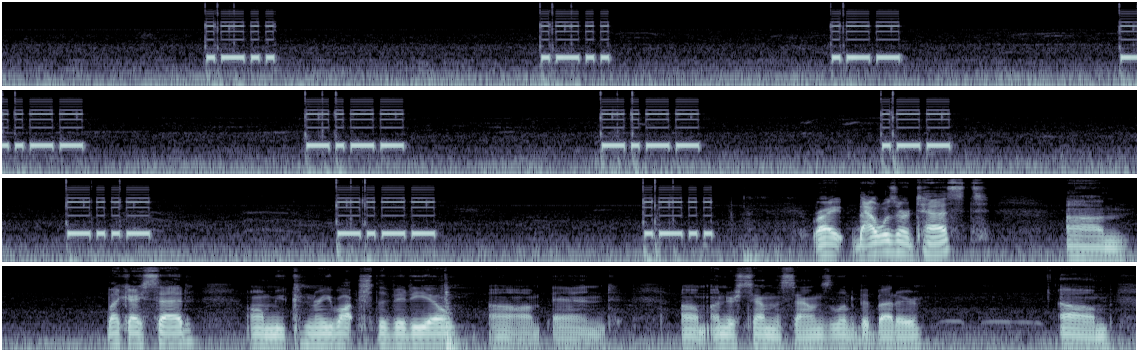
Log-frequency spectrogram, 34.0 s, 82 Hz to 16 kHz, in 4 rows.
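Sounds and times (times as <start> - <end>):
morse code beeps: 1.5 - 2.1, 4.0 - 4.6, 6.2 - 6.8, 8.4 - 9.2, 10.8 - 11.6, 13.0 - 13.8, 15.1 - 15.7, 17.5 - 18.2, 19.5 - 20.3, 21.8 - 22.4.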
